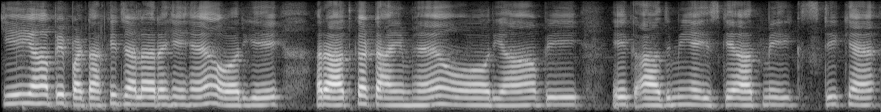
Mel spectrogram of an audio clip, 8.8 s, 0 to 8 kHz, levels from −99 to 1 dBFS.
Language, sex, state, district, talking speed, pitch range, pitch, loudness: Hindi, female, Uttar Pradesh, Lalitpur, 170 wpm, 190-205 Hz, 195 Hz, -19 LUFS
